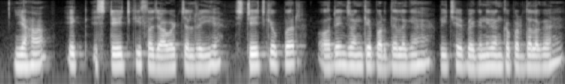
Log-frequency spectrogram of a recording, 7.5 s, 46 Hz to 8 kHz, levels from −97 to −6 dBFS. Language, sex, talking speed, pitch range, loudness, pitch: Chhattisgarhi, male, 200 wpm, 135-155 Hz, -17 LUFS, 145 Hz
